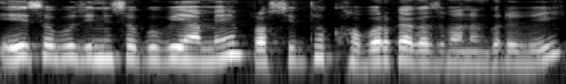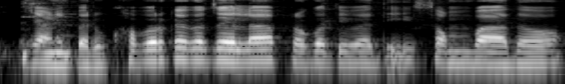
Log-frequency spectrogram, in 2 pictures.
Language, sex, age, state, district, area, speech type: Odia, female, 30-45, Odisha, Kendujhar, urban, spontaneous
